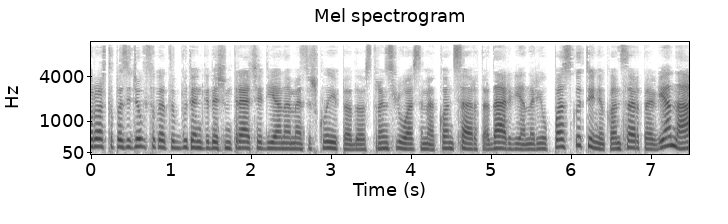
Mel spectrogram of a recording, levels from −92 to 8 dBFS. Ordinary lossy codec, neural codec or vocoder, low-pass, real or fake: AAC, 32 kbps; autoencoder, 48 kHz, 32 numbers a frame, DAC-VAE, trained on Japanese speech; 10.8 kHz; fake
